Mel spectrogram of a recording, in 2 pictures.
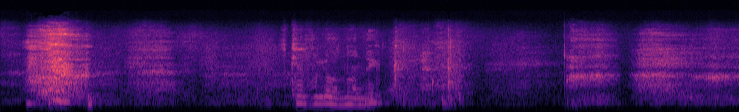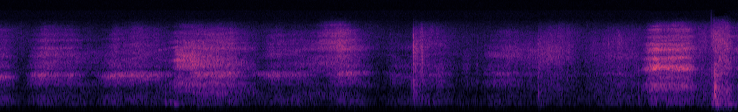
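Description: A man speaks softly and urgently, close by.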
